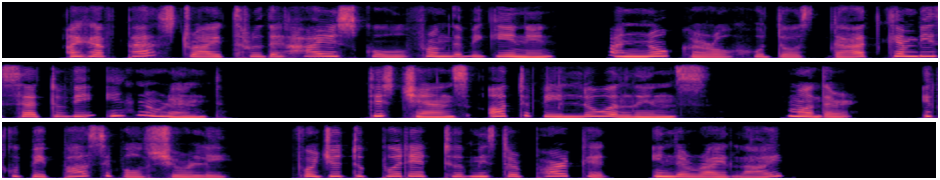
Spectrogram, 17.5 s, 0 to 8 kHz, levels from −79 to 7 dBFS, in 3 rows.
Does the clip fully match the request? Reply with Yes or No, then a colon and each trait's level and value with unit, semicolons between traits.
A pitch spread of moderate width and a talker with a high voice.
Yes: average, 4.7 semitones; very high, 270 Hz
